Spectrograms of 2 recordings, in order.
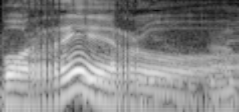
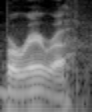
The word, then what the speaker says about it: Barrero: Can you say his name again and roll his R? I Juan can't do that. Barrero. Okay, Barrero. Not Barrera. I say it like a Anglo guy.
